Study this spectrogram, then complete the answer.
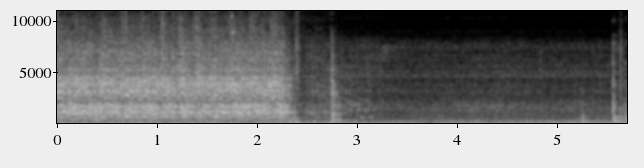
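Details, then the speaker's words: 1967 Chrysler Newport that sat for years: starter churns steadily for two seconds with no firing; cranks but won't start, clear filter shows the pump is not pulling fuel to the carburetor. "It's going to take a minute to prime some fuel up there. I'm looking at the uh the clear filter I put on there, though. She's not pulling any fuel."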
